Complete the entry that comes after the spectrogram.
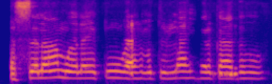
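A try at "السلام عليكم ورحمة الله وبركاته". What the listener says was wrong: अस्सलाम वालेकुम नहीं बेटे, अलैकुम अलैकुम। अस्सलामु अलैकुम व रहमतुल्लाहि व बरकातहू।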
